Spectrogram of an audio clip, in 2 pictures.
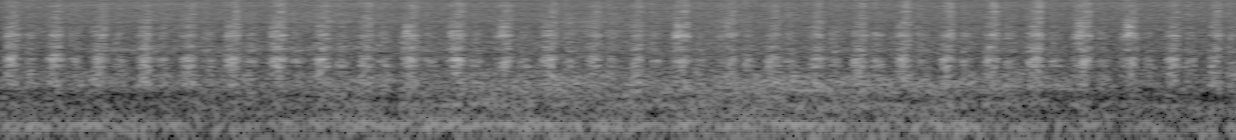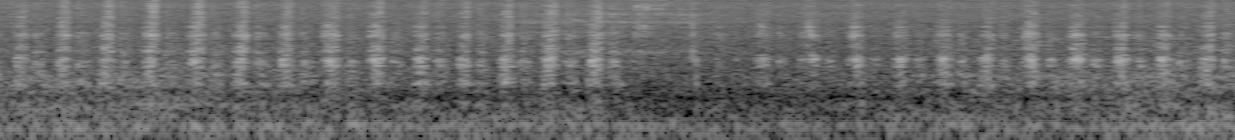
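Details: Biff, a Border Terrier, pants while sunbathing outdoors, hot but refusing to come in; quick, steady breaths at roughly three per second, a rhythmic huffing that continues throughout over a low background rumble.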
